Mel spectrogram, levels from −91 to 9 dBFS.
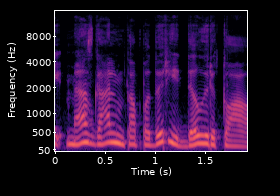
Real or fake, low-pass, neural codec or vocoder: fake; 14.4 kHz; vocoder, 44.1 kHz, 128 mel bands every 512 samples, BigVGAN v2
